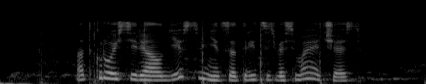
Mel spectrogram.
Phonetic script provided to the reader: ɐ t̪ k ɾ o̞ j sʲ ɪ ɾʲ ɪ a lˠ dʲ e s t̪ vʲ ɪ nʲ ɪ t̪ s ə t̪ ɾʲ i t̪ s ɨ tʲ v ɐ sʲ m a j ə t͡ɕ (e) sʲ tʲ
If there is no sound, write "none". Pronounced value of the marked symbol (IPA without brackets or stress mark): æ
